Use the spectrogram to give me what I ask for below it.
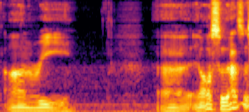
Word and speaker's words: Henri: it wrong last time i was saying henry which is understandable because it looks like henry right but i always forget that you know the french are stupid and have to pronounce everything wrong so it is in fact anri uh and also that's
